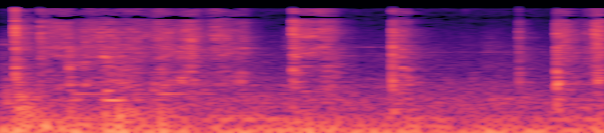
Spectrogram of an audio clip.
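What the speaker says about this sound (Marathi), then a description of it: "डाळ शिजली आहे लगेच आहे ना अशी मॅश करून घ्यायची" Cooked dal (lentils) being mashed in a pot with a utensil: quiet, repeated scraping and clicking strokes in an uneven rhythm.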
